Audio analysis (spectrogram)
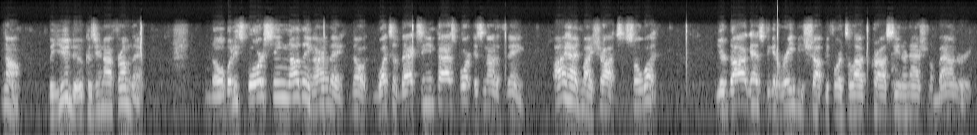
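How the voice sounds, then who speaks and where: A man's voice: fairly high pitch, lively intonation, normal speed. A man ranting off the cuff in a combative, scornful, profane way as he comments on a broadcast. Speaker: commentator reacting to a radio show. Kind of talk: off-the-cuff rant over a played broadcast. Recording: muffled, faintly noisy lo-fi recording.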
